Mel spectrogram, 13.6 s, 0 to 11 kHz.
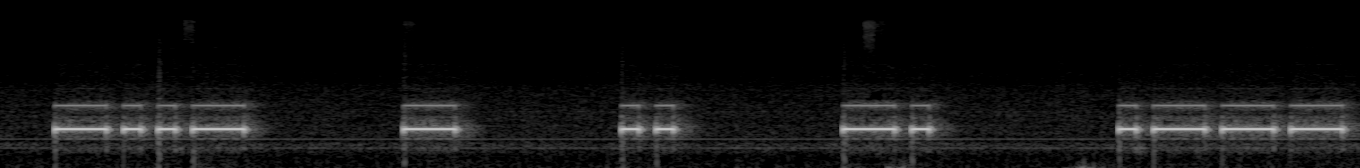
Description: Morse code, heard as a keyed tone, about 7 wpm, 650 Hz. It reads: X T I N J
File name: jh8cbh / 2026cw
